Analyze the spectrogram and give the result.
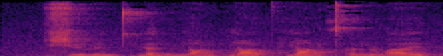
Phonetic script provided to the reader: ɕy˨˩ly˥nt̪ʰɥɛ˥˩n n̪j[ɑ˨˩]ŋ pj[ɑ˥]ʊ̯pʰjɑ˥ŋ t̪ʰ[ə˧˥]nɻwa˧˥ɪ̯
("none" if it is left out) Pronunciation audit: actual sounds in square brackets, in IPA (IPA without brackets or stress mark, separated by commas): ɑ˨˩, ɑ˥˩, ə˧˥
